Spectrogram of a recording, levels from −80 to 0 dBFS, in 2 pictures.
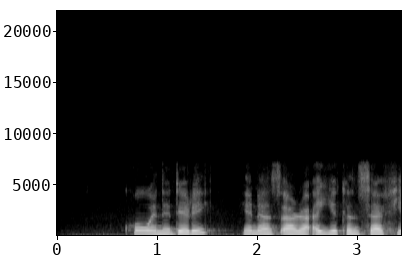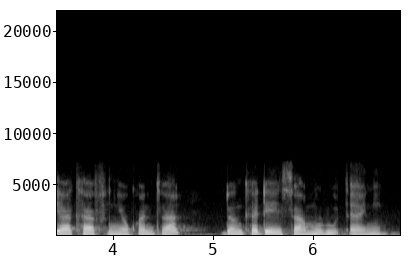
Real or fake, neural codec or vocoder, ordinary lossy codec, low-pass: fake; codec, 16 kHz, 8 kbps, FunCodec, trained on Chinese and English, 25 frames a second; none; 7.2 kHz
